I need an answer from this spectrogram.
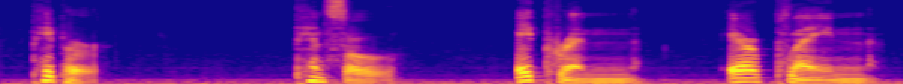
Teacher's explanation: p is played with a light springing apart of the lips just like for the bee on the springing away feel a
